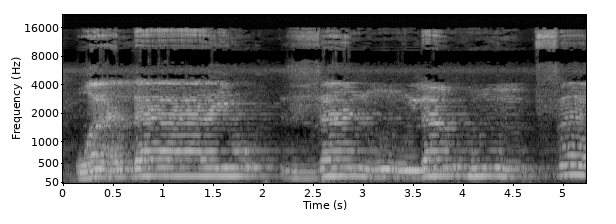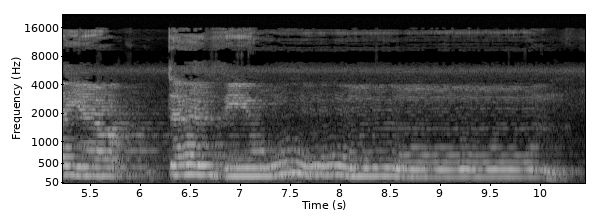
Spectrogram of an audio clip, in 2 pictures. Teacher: Sini huruf zal 2 kali lidah keluar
